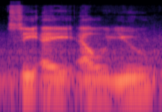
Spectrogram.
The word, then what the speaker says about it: Calusari: Now, the Calusari is spelt C-A-L-U-S-A-R-I, Calusari.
